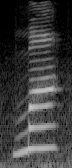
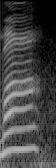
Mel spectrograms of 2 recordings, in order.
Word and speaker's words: 妈: The same syllable 马 as 妈, just a different tone.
